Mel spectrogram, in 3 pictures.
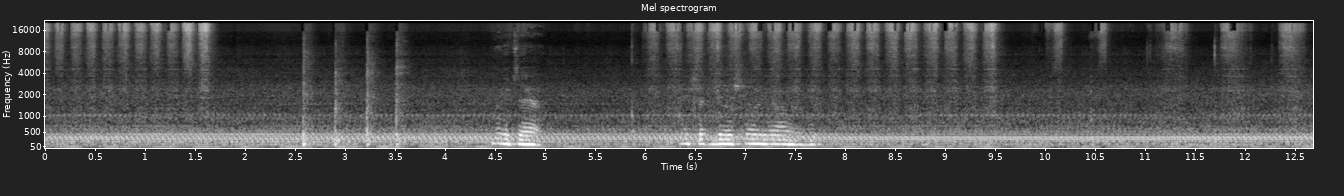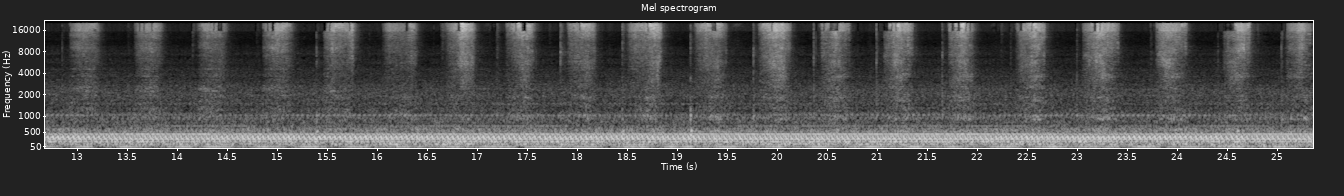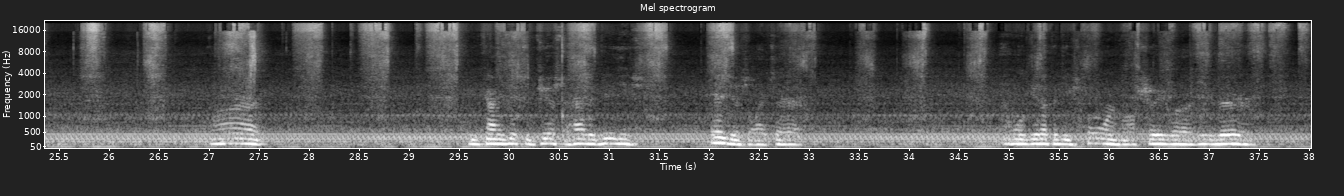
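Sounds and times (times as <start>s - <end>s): steady low hum: 0.0s - 38.0s
sandpaper scraping: 11.2s - 26.6s, 27.2s - 38.0s.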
